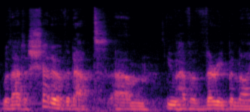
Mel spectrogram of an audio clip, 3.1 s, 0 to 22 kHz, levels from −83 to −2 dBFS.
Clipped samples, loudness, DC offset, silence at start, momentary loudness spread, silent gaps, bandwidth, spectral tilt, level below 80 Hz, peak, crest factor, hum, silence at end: under 0.1%; -32 LUFS; under 0.1%; 0 s; 8 LU; none; 17 kHz; -5 dB/octave; -56 dBFS; -14 dBFS; 18 dB; none; 0 s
